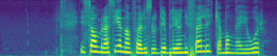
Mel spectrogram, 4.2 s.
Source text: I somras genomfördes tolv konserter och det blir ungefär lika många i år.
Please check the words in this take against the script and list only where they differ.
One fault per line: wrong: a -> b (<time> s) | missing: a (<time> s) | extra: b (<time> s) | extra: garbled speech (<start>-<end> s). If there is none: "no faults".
missing: tolv konserter (2.3 s)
